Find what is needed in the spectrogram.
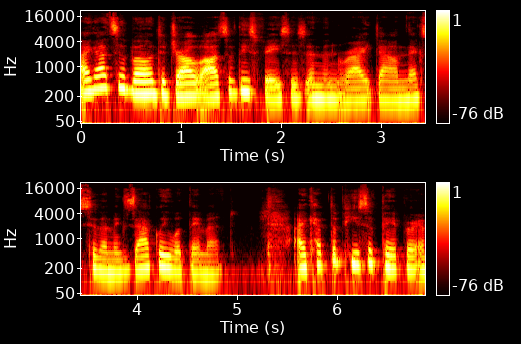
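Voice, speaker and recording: Somewhat breathy, a woman of medium pitch and dark, mellow tone speaks at a moderate pace with lively intonation. The recording is very clean, with a silent background. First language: Urdu. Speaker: audiobook reader. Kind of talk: reading aloud. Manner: occasional stumbles and repeats.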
